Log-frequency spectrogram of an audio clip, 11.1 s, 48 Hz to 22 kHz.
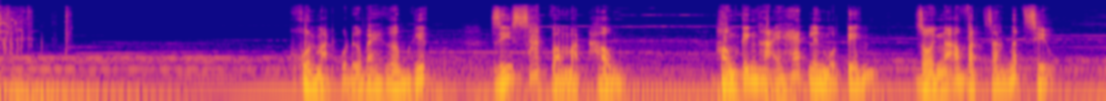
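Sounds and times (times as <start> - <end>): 
mirror glass shattering when struck: 0.0 - 0.8
speech: 3.0 - 6.3, 7.2 - 10.6.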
